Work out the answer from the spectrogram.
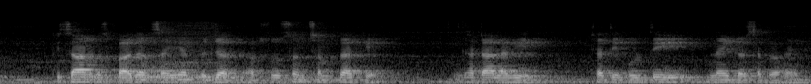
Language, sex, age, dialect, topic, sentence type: Magahi, male, 18-24, Southern, agriculture, statement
